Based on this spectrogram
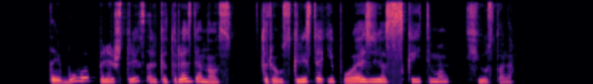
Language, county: Lithuanian, Vilnius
